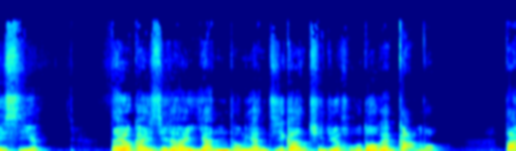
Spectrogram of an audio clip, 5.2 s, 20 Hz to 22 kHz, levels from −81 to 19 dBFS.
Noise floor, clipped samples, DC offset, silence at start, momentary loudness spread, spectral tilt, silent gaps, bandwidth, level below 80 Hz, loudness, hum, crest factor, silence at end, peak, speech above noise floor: -64 dBFS; under 0.1%; under 0.1%; 0 s; 13 LU; -6.5 dB/octave; none; 19.5 kHz; -64 dBFS; -21 LUFS; none; 14 dB; 0 s; -8 dBFS; 44 dB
